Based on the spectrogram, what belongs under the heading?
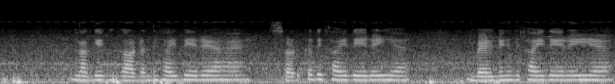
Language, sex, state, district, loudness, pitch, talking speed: Punjabi, female, Punjab, Fazilka, -16 LUFS, 205 Hz, 165 wpm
